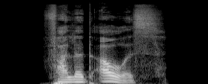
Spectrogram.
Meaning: second-person plural subjunctive I of ausfallen
- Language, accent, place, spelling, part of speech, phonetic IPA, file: German, Germany, Berlin, fallet aus, verb, [ˌfalət ˈaʊ̯s], De-fallet aus.ogg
